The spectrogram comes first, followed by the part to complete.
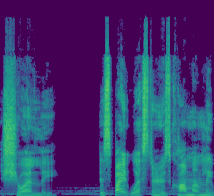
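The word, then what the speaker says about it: Chun-Li: properly romanized as Shan Le in pinin and pronounced Shen Le despite Western is commonly pronouncing it as shunli the Japanese rendering of the name is shundre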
